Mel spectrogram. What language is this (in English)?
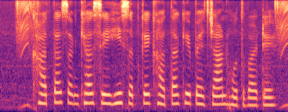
Bhojpuri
